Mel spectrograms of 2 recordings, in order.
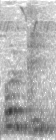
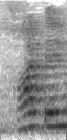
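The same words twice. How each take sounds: First: होटल as 'ho-tl', second vowel reduced; correct pronunciation. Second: हा टेल with two full vowels, 'haa-tel'; wrong pronunciation. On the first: Teacher correcting how we say it, modelled pronunciation. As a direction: say होटल softly with a short 'tl' ending. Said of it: "We say होटल". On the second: Teacher asks whether we say it so, mispronunciation on show. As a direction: say हा टेल as an open 'haa' plus a full 'tel'. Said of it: "आपण हा टेल म्हणतो का?". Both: Shown as a demonstration.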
